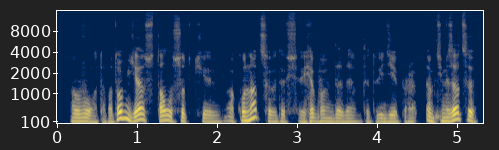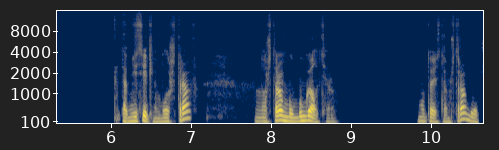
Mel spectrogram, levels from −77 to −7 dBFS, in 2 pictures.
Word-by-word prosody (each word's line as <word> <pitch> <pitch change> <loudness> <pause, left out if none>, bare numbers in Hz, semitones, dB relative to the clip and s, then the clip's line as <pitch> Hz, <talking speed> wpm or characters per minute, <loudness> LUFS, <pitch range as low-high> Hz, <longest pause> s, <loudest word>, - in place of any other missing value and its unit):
Вот, 115 -6 -1
а - - -10
потом 205 - +3
я 180 -1 +5
стал 150 -2 +1
всё-таки 125 -3 -6 0.3
окунаться 140 - 0
в - - -4
это 105 +2 -6
всё, 105 +2 -13
и - - -5
я 125 - +1
помню, 110 -1 -5
да-да, 110 -1 -4
вот 105 +1 -19
эту 105 +1 -8
идею 105 -1 -3
про 105 +1 -10
оптимизацию. 135 - +2 0.9
Там 125 -2 0
действительно 120 -4 +2
был 120 +1 0
штраф, 195 - +1 0.7
но 120 -1 -6
штраф 145 +9 +6
был 125 -3 +3
бухгалтеру. 105 -6 +3 1.0
Ну, 130 - -7
то 125 - +1
есть 105 - -4
там 105 -1 -8
штраф 185 - +1
был 120 -4 -2
120 Hz, 185 wpm, -22 LUFS, 105-140 Hz, 1.0 s, штраф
